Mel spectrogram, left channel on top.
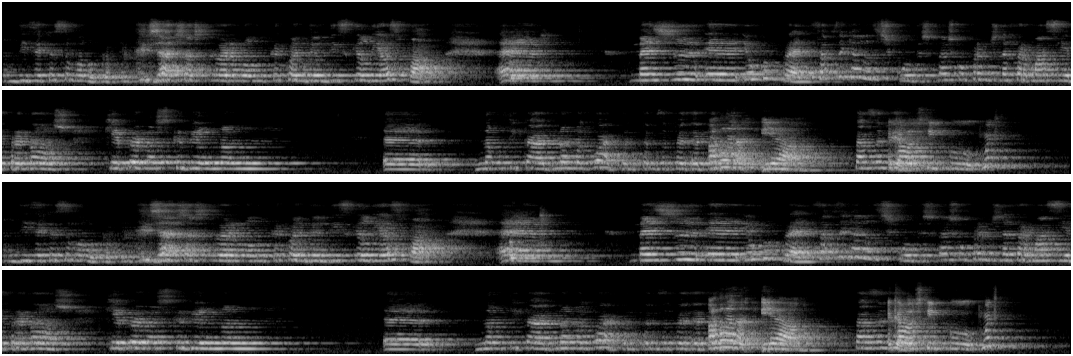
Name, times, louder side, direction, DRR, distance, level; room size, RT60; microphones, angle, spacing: voice 1, 0.0-5.7 6.3-13.5 14.5-15.0 15.4-18.1 19.2-19.8, equal, 90° left, -3 dB, 0.9 m, -24 dB
voice 2, 17.8-18.8 19.5-20.6, right 2 dB, 75° right, 4 dB, 0.8 m, -21 dB
8.9 x 4.5 x 3.5 m, 1.3 s
head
